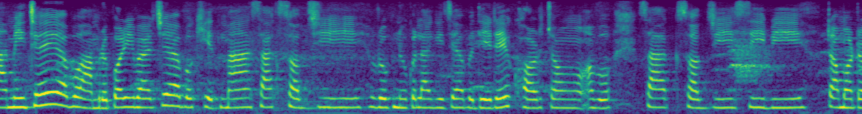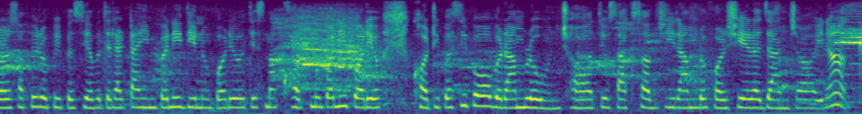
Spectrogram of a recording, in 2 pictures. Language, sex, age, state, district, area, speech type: Nepali, female, 18-30, West Bengal, Darjeeling, rural, spontaneous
